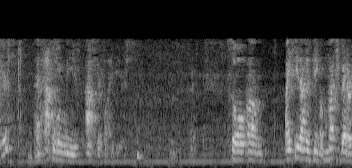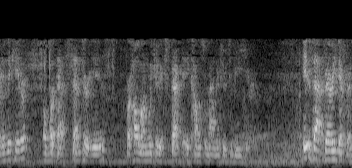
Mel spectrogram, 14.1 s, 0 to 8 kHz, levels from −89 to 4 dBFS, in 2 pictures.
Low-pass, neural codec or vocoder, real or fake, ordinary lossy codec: 7.2 kHz; codec, 16 kHz, 8 kbps, FreqCodec, larger model; fake; AAC, 16 kbps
